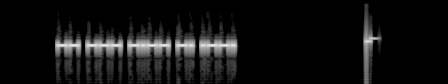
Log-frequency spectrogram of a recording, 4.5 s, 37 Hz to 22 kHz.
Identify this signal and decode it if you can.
Morse code, heard as a keyed tone, about 40 wpm, 700 Hz. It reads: MOYNP
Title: Code Groups - 5 Letter:Numbers - 40wpm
